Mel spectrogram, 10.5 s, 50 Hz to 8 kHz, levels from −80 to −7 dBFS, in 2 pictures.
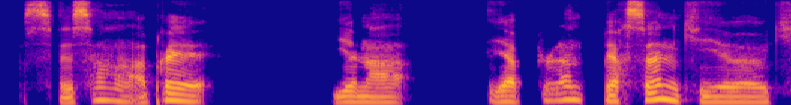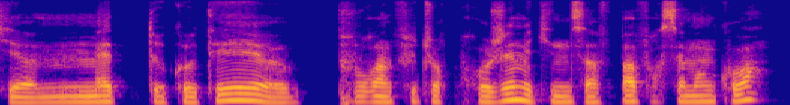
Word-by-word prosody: C'est 100 Hz, -, +1 dB
ça. 130 Hz, 0 st, +3 dB
Après, 140 Hz, -5 st, +3 dB, 0.8 s
il 110 Hz, -, -3 dB
y 115 Hz, -, +2 dB
en 115 Hz, -, -2 dB
a, 105 Hz, -1 st, -2 dB, 0.5 s
il -, -, -7 dB
y 120 Hz, -, +1 dB
a 115 Hz, -, +5 dB
plein 140 Hz, +3 st, -2 dB
de -, -, -5 dB
personnes 145 Hz, +5 st, +6 dB
qui, 110 Hz, -1 st, -5 dB
heu 110 Hz, -1 st, -1 dB
qui, 105 Hz, +1 st, -6 dB
heu, 105 Hz, -1 st, +1 dB
mettent 115 Hz, +2 st, -2 dB
de 115 Hz, -, -4 dB
côté, 135 Hz, +7 st, +1 dB
heu, 105 Hz, -5 st, 0 dB, 0.3 s
pour 115 Hz, 0 st, -3 dB
un 110 Hz, -, +2 dB
futur 110 Hz, -, -6 dB
projet, 115 Hz, +5 st, 0 dB
mais 140 Hz, -5 st, +1 dB
qui 115 Hz, -, -9 dB
ne 115 Hz, -, -2 dB
savent 110 Hz, -1 st, -2 dB
pas 120 Hz, +2 st, +3 dB
forcément 120 Hz, 0 st, -1 dB
quoi. 140 Hz, +5 st, -1 dB
115 Hz, 180 wpm, -23 LUFS, 110-130 Hz, 0.8 s, personnes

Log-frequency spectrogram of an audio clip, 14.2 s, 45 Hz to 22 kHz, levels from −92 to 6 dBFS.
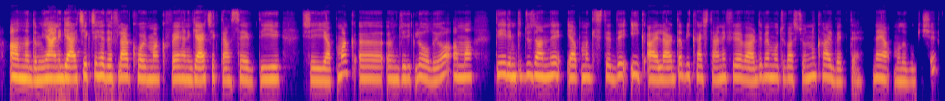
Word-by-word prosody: Anladım. 185 Hz, -4 st, +5 dB
Yani, 190 Hz, +1 st, +6 dB
gerçekçi 195 Hz, +4 st, +5 dB
hedefler 200 Hz, -1 st, +3 dB
koymak 185 Hz, -2 st, -2 dB
ve, 185 Hz, +1 st, +3 dB
hani, 180 Hz, -1 st, -1 dB
gerçekten 180 Hz, 0 st, +3 dB
sevdiği 175 Hz, +1 st, -3 dB, 0.3 s
şeyi 170 Hz, -1 st, -3 dB
yapmak, 170 Hz, +10 st, 0 dB
eee, 185 Hz, -1 st, -1 dB
öncelikli 185 Hz, +1 st, -4 dB
oluyor 185 Hz, +4 st, -1 dB
ama 205 Hz, 0 st, 0 dB, 0.3 s
diyelim 230 Hz, -2 st, +1 dB
ki 215 Hz, -1 st, -9 dB
düzenli 220 Hz, +1 st, +1 dB
yapmak 200 Hz, -1 st, -1 dB
istedi, 205 Hz, +2 st, -5 dB
ilk 225 Hz, -4 st, -4 dB
aylarda 180 Hz, +4 st, +2 dB
birkaç 205 Hz, -3 st, -4 dB
tane 180 Hz, +2 st, -3 dB
fire 195 Hz, -1 st, -4 dB
verdi 175 Hz, +3 st, 0 dB
ve 205 Hz, -, -2 dB
motivasyonunu 190 Hz, +1 st, -4 dB
kaybetti. 165 Hz, -6 st, -5 dB
Ne 195 Hz, -, -1 dB
yapmalı 165 Hz, -4 st, -3 dB
bu 160 Hz, -, -11 dB
kişi? 300 Hz, -, -11 dB
190 Hz, 140 wpm, -22 LUFS, 180-205 Hz, 0.3 s, Yani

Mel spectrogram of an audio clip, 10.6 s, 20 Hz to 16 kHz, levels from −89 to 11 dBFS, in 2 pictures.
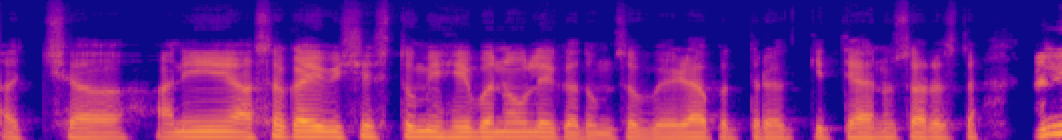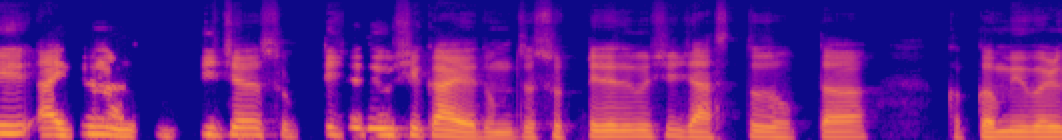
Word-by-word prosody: अच्छा 110 Hz, +2 st, -6 dB, 0.4 s
आणि 130 Hz, +2 st, +1 dB
असं 125 Hz, +4 st, 0 dB
काही 135 Hz, -1 st, +5 dB
विशेष 130 Hz, +1 st, -2 dB
तुम्ही 135 Hz, -1 st, +1 dB
हे 130 Hz, 0 st, +1 dB
बनवलं 125 Hz, 0 st, 0 dB
आहे 120 Hz, -, -1 dB
का 110 Hz, -, -3 dB
तुमचं 110 Hz, +1 st, -5 dB
वेळापत्रक 110 Hz, 0 st, -2 dB
की 120 Hz, -, -4 dB
त्यानुसारच 115 Hz, -1 st, -1 dB
तर -, -, -4 dB, 0.3 s
आणि 215 Hz, +5 st, +6 dB
ऐका 175 Hz, +3 st, +4 dB
ना 175 Hz, -4 st, +5 dB
सुट्टीच्या 180 Hz, +5 st, -1 dB
सुट्टीच्या 170 Hz, +3 st, -5 dB
दिवशी 175 Hz, 0 st, +2 dB
काय 155 Hz, -2 st, +6 dB
आहे 115 Hz, -, +3 dB
तुमचं? 120 Hz, 0 st, -4 dB
सुट्टीच्या 145 Hz, +4 st, 0 dB
दिवशी 150 Hz, +1 st, -2 dB
जास्त 130 Hz, +1 st, -1 dB
झोपता, 130 Hz, 0 st, -1 dB, 0.4 s
का -, -, -13 dB
कमी 130 Hz, 0 st, +3 dB
वेळ 135 Hz, 0 st, +4 dB
130 Hz, 175 wpm, -20 LUFS, 120-150 Hz, 0.4 s, आणि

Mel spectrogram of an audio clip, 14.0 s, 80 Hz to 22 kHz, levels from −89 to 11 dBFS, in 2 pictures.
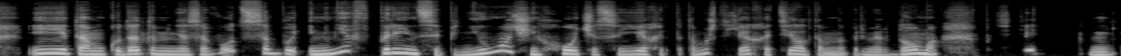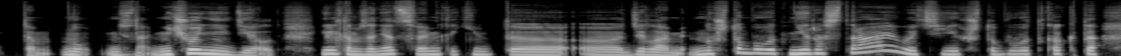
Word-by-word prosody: и, 245 Hz, +1 st, +3 dB
там, 195 Hz, -3 st, +3 dB
куда-то 205 Hz, +3 st, +2 dB
меня 180 Hz, -2 st, 0 dB
зовут 185 Hz, +1 st, -3 dB
с -, -, +3 dB
собой, 225 Hz, -4 st, 0 dB
и 185 Hz, -, 0 dB
мне, 240 Hz, -, +2 dB
в -, -, -12 dB
принципе, 230 Hz, -9 st, +2 dB
не 180 Hz, +6 st, -1 dB
очень 320 Hz, -, +1 dB
хочется 180 Hz, -3 st, 0 dB
ехать, 190 Hz, +1 st, -3 dB
потому 230 Hz, -, -6 dB
что -, -, -9 dB
я 205 Hz, -, 0 dB
хотела 190 Hz, +3 st, -3 dB
там, 80 Hz, -, -5 dB
например, 160 Hz, -, -6 dB
дома 205 Hz, +3 st, +3 dB, 0.3 s
посидеть, 445 Hz, 0 st, -8 dB, 0.3 s
м, 165 Hz, 0 st, -1 dB, 0.2 s
там, 220 Hz, -, -5 dB
ну, 175 Hz, -4 st, 0 dB
не 165 Hz, -, -3 dB
знаю, 165 Hz, -, -5 dB
ничё 190 Hz, +7 st, +6 dB
не 210 Hz, -5 st, +5 dB
делать. 140 Hz, -3 st, -3 dB, 0.2 s
Или 215 Hz, +1 st, +2 dB
там 200 Hz, -4 st, +2 dB
заняться 195 Hz, +5 st, +3 dB
своими 185 Hz, 0 st, +1 dB
какими-то, 170 Hz, -3 st, -1 dB
а, 160 Hz, 0 st, -1 dB
делами. 160 Hz, -2 st, 0 dB
Но 200 Hz, +3 st, +1 dB
чтобы 250 Hz, +2 st, +1 dB
вот 235 Hz, -1 st, +2 dB
не 220 Hz, +2 st, +5 dB
расстраивать 270 Hz, -, 0 dB
их, 190 Hz, -1 st, -3 dB
чтобы 195 Hz, +1 st, -4 dB
вот 200 Hz, -1 st, -4 dB
как-то, 210 Hz, -1 st, 0 dB
200 Hz, 200 wpm, -23 LUFS, 175-225 Hz, 0.3 s, ничё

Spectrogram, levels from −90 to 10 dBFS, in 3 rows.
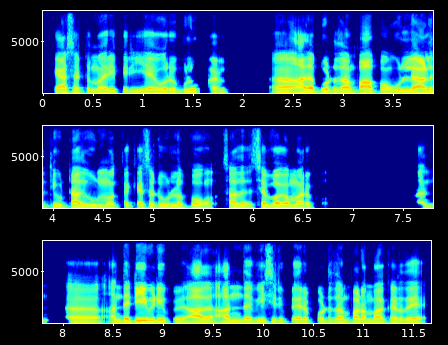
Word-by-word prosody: Cassette 135 Hz, -1 st, +1 dB
மாரி 130 Hz, 0 st, +1 dB
பெரிய 125 Hz, +2 st, -4 dB, 0.2 s
ஒரு 115 Hz, 0 st, 0 dB
ப்ளூ 125 Hz, +3 st, 0 dB
கலர் 120 Hz, -1 st, -5 dB, 0.5 s
ஆ -, -, +3 dB, 0.2 s
அத 120 Hz, -, +6 dB
போட்டு 140 Hz, -3 st, -1 dB
தான் 140 Hz, -2 st, +2 dB
பார்ப்போம். 120 Hz, -2 st, +3 dB
உள்ள 130 Hz, +1 st, 0 dB
அழுத்தி 130 Hz, +3 st, 0 dB
வுட்டா 130 Hz, +2 st, 0 dB
அது 125 Hz, -, -1 dB, 0.2 s
மொத்த 115 Hz, +4 st, -5 dB
கேசெட்டும் 130 Hz, 0 st, -2 dB
உள்ள 120 Hz, 0 st, -1 dB
போகும், 110 Hz, -2 st, -2 dB
சது 115 Hz, +1 st, +1 dB
செவ்வகமா 130 Hz, 0 st, +1 dB
இருக்கும். 105 Hz, -1 st, -9 dB, 0.9 s
அந் 120 Hz, -1 st, -8 dB, 0.3 s
ஆ -, -, +2 dB, 0.4 s
அந்த 120 Hz, +1 st, +2 dB
டிவிடி 145 Hz, -2 st, +5 dB, 0.3 s
ஆ -, -, +6 dB, 0.3 s
அந்த 125 Hz, 0 st, -1 dB
விசிடி 145 Hz, 0 st, -5 dB
பிளேயர 130 Hz, -2 st, 0 dB
போட்டு 125 Hz, -1 st, -5 dB
தான் 140 Hz, -2 st, -3 dB
படம் 125 Hz, 0 st, 0 dB
பார்க்கறது. 110 Hz, 0 st, 0 dB
125 Hz, 175 wpm, -23 LUFS, 120-130 Hz, 0.9 s, அத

